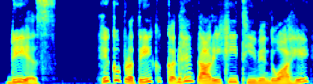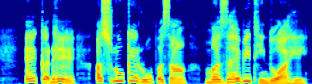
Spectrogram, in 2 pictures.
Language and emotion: Sindhi, neutral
